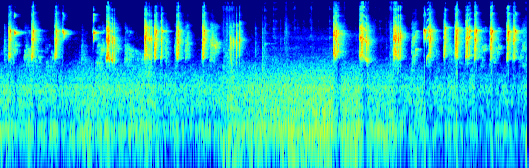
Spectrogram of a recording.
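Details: Lovebirds after dawn keep up repeated high, sharp chirps, pause briefly in the middle, then resume in quick succession.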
